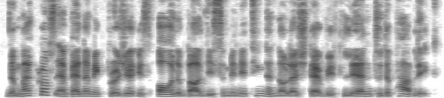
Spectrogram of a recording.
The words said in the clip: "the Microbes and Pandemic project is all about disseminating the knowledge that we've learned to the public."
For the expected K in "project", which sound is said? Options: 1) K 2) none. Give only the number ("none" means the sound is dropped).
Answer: 2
